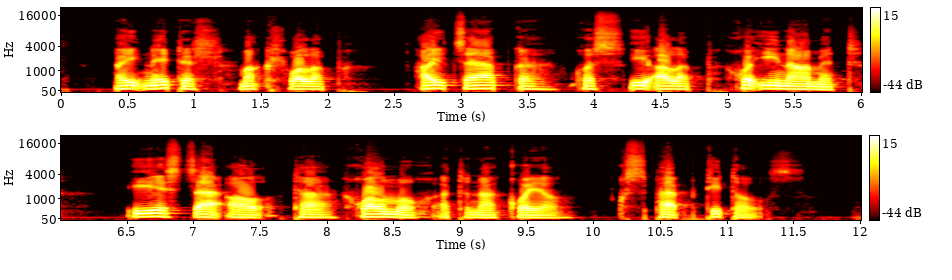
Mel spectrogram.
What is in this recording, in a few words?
welcome speech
